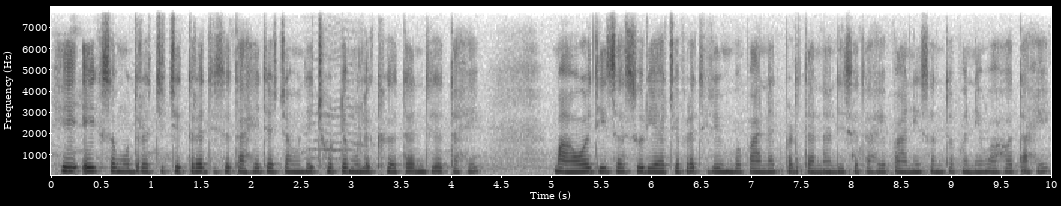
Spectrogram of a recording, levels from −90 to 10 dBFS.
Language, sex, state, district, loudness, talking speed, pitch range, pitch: Marathi, female, Maharashtra, Pune, -19 LUFS, 140 wpm, 180-190 Hz, 185 Hz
